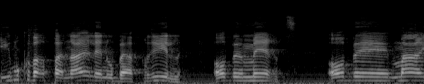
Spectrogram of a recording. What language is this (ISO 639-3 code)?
heb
